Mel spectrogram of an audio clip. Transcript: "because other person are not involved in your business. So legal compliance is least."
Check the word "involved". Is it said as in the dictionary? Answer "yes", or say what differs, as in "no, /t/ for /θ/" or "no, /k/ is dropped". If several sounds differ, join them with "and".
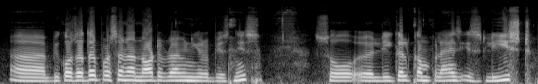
no, /l/ is dropped and /d/ is dropped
